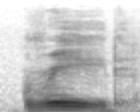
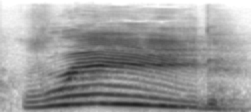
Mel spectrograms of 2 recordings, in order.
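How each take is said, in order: First: Said in the usual way. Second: "Read!" shouted high and loud as the punchline; "Read!" called out high and loud. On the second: Shown as a demonstration. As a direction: belt out "Read!" as the big reveal. Third repeat, punchline.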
